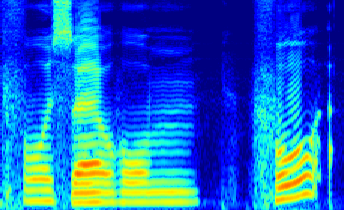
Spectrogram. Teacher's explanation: Kemudian samarkan huruf nunnya kepada huruf fa sambil ditahan anfusahum. Fu alirkan nafas. Sifat hamesnya mengalirnya nafas.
